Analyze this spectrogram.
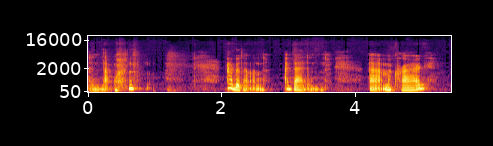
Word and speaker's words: Macragge: that one Abaddon Abadan macragge crag yep Acadia cat urchin cat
